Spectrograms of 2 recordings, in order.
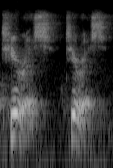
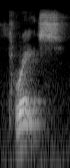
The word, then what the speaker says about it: Tiras: of Yafet is called Tiras in the KJV, but it's actually better pronounced Thrace, because of the Tav having a TH sound rather than a Ta sound, Thrace.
